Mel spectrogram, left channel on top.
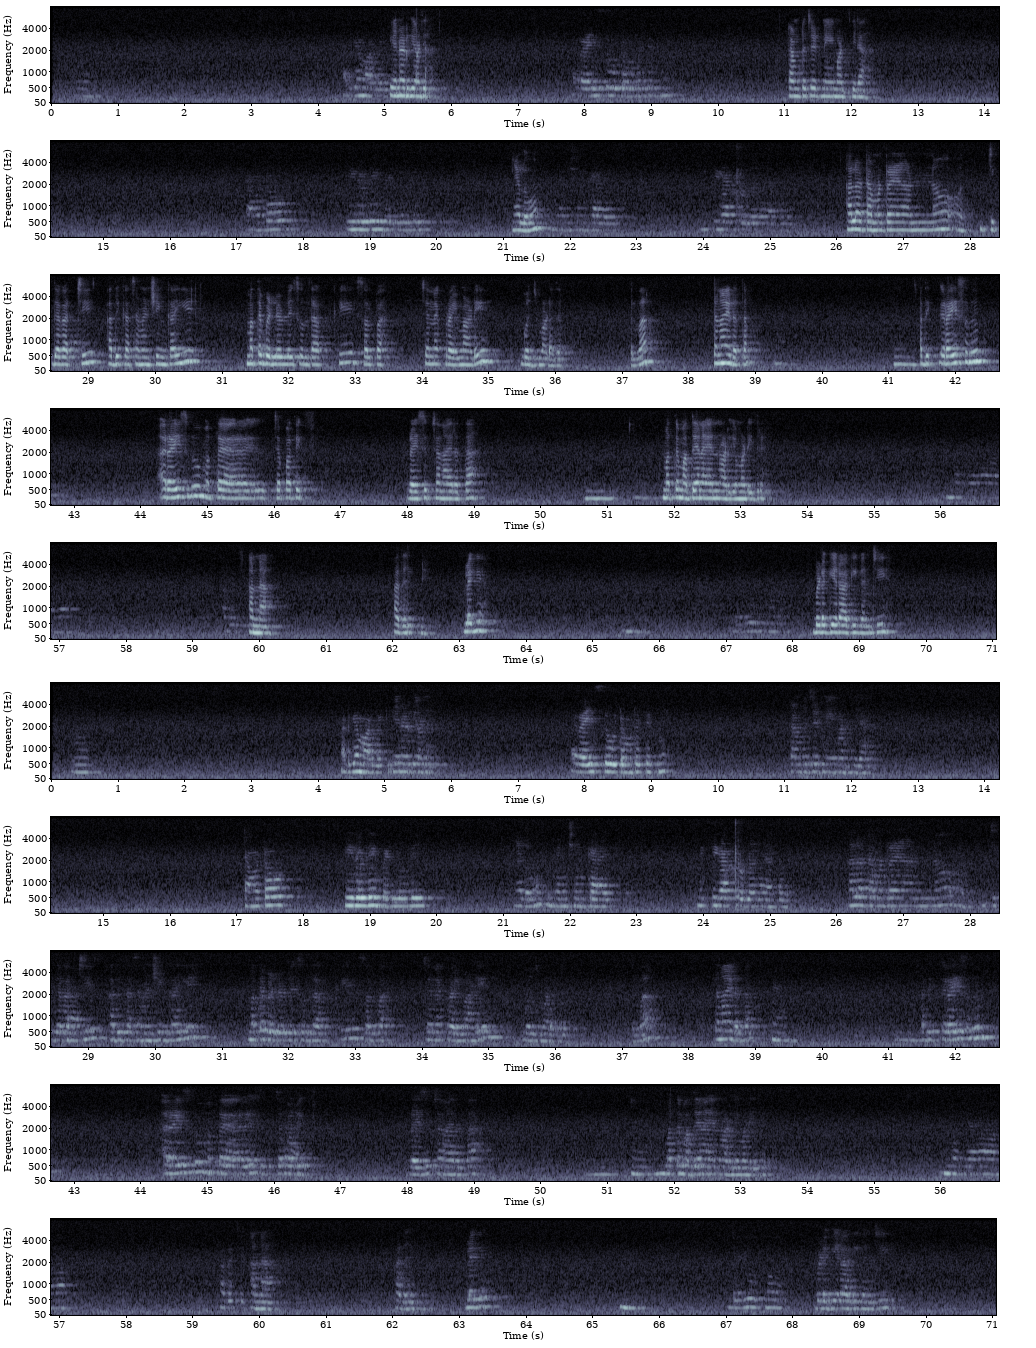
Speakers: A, on the right; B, on the left.
A: ಹ್ಮ್. ಅಡುಗೆ ಮಾಡ್ಬೇಕ ಈಗ
B: ಏನ್ ಅಡ್ಗೆ ಮಾಡ
A: rice tomato chutney
B: tomato chutney
A: ಹ್ಮ್
B: ಮಾಡ್ತೀರಾ
A: ಟೊಮಟೊ ಈರುಳ್ಳಿ ಬೆಳ್ಳುಳ್ಳಿ
B: ಹಲೋ
A: ಮೆಂಷನ್ ಗಾಯ ಮಿಸ ಗಾಕ ವ ಆ
B: ಅಲ ಟಮಟೊ ಹಣ್ಣು ಚಿಕ್ದಾಗಿ
A: ಹಾ
B: ಅದಿಕ ಸಮೆಣಸಿನ್ಕಾಯಿ ಮತ್ತೆ ಬೆಳ್ಳುಳ್ಳಿ ಸುಲ್ದ ಹಾಕಿ ಸ್ವಲ್ಪ ಚೆನ್ನಾಗ್ ಫ್ರೈ ಮಾಡಿ ಗೊಜ್ಜ್ ಮಾಡದ ಅಲ್ವಾ ಚೆನ್ನಾಗಿರತ್ತ
A: ಹ್ಮ್.
B: ಹ್ಮ್ ಅದ ರೈಸ್ ರೈಸ್ಗು ಮೆ. ಮತ್ತೆ
A: ರೈಸ್
B: ಚಪಾತಿ
A: ಚೆನ್ನಾಗಿತ್ತು
B: ರೈಸಕ್ ಚೆನ್ನಾಗಿರತ್ತ ಹ್ಮ್
A: ಹ್ಮ್
B: ಮತ್ತೆ ಮಧ್ಯಾಹ್ನ ಏನು ಅಡ್ಗೆ ಮಾಡಿ ಅ್ರ
A: ಹ್ಮ ಮಧ್ಯಾಹ್ನ ಅಮ್ಮ ಅದ ಚಕ್ಕೇ
B: ಅನ್ನ ಅದೇಟನೆ ಅಲ್ಲಗೆ
A: ಹ್ಮ್ ಅಳಗೆ ಉಪ್ಪಮ ಮಾಡ.
B: ಬೆಳಗ್ಗೆ ರಾಗಿ ಗಂಜಿ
